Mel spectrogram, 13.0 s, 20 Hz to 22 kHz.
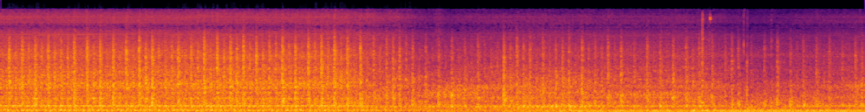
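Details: Freightliner Cascadia with Eaton 13-speed transmission: loud, uneven knocking about two and a half times a second over the diesel, loudest when the clutch is released and coming from mid-truck; broken gear teeth inside the gearbox.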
